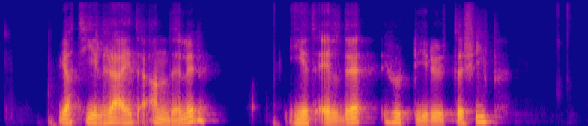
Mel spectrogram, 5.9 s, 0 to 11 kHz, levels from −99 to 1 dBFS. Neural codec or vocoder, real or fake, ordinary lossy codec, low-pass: codec, 24 kHz, 0.9 kbps, DualCodec; fake; Opus, 64 kbps; 9.9 kHz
